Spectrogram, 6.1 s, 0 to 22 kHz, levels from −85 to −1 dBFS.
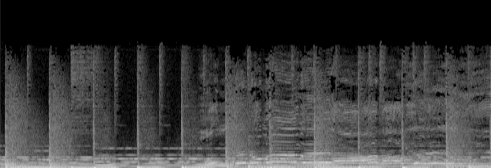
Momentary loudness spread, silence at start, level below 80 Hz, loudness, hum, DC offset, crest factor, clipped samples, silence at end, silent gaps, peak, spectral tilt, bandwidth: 4 LU; 0 s; -36 dBFS; -22 LUFS; none; under 0.1%; 16 dB; under 0.1%; 0 s; none; -6 dBFS; -6 dB/octave; 16.5 kHz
